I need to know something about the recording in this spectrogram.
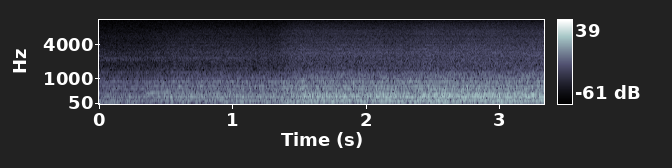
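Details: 2013 Tesla Model S P85 cabin blower stepped down to low with AC off, during heater repair (blower motor resistor and DC/DC converter replaced): steady, even rush of air growing a little louder, no rattle or whine; normal blower.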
